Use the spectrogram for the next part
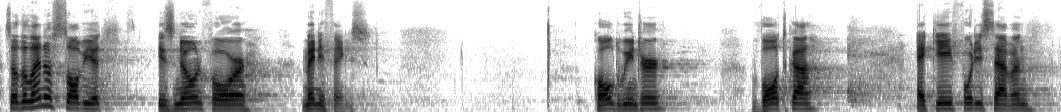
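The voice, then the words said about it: Soviet-born speaker's accented English. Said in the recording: “I was born in the Soviet Union ... my accent betray me pretty quickly”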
